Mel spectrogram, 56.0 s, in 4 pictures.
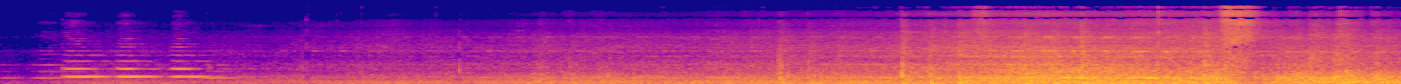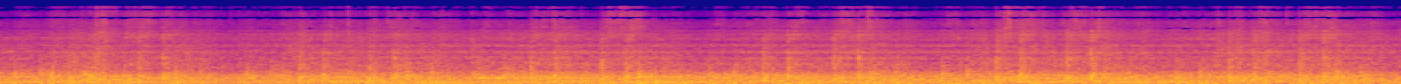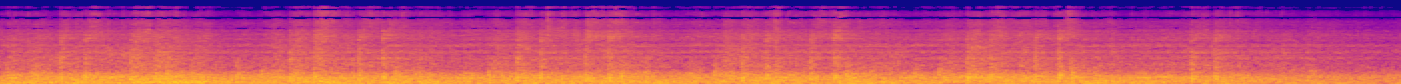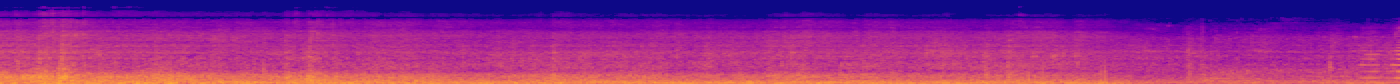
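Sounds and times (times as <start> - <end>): diesel locomotive engine: 0.0 - 56.0.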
